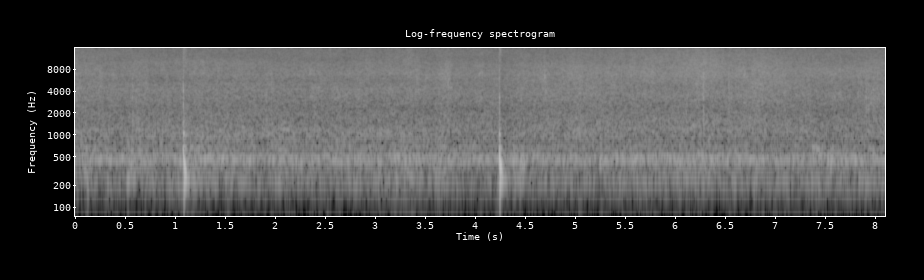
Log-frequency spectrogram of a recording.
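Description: A steady, dense drone of honeybees swarming around an open hive during brood work, continuous and close, broken by two sharp knocks or taps with no talk.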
